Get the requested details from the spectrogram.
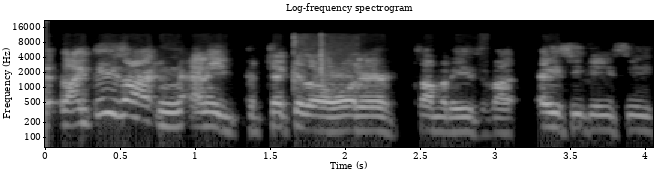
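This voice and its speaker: A man with an American accent, an unremarkable speaking voice at a fairly high pitch and moderate pace, in a dry, close sound with no echo. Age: 60s. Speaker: music podcast host and record store owner. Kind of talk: casual chat. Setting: livestream from home studio.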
